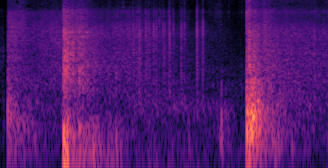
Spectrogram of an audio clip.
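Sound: fireworks going off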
